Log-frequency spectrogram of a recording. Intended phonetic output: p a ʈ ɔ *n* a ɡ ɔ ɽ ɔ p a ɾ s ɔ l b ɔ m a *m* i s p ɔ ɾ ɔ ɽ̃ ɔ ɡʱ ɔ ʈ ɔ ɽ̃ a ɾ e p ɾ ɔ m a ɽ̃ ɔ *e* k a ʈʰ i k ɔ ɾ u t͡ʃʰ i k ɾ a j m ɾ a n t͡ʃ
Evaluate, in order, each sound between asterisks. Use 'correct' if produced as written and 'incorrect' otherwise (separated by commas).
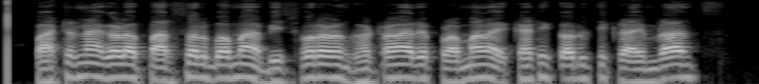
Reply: correct, incorrect, correct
